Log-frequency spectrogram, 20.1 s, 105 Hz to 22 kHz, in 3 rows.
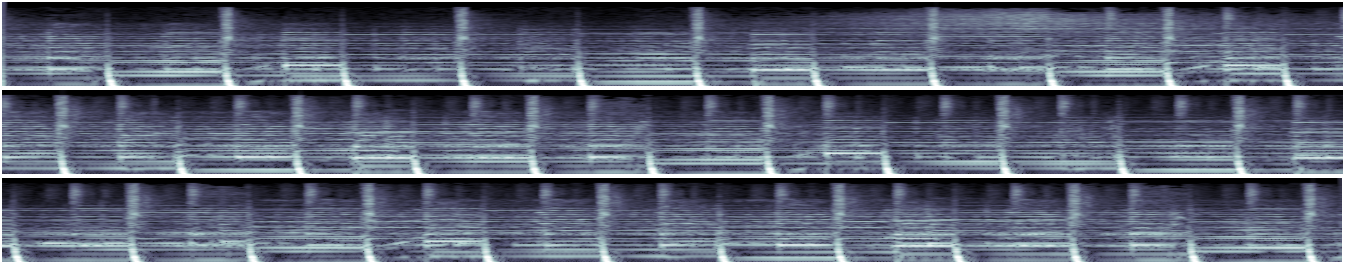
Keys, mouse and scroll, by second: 2.9-6.9 drag, 10.0-20.1 drag.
